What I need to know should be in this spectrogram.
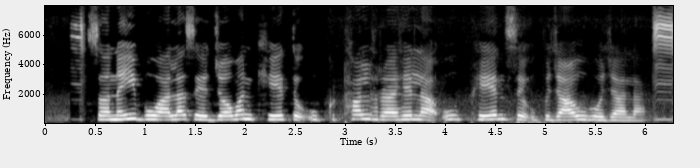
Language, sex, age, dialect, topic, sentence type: Bhojpuri, female, 18-24, Northern, agriculture, statement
